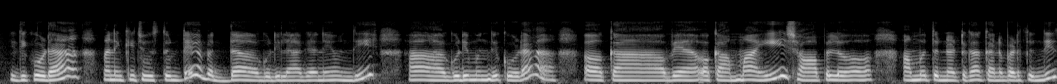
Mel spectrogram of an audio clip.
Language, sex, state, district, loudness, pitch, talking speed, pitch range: Telugu, female, Andhra Pradesh, Anantapur, -15 LUFS, 200 Hz, 100 wpm, 190-210 Hz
